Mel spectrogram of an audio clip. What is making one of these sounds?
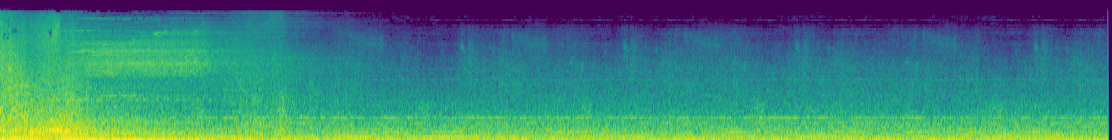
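A deep fanfare swells and then rings out steadily.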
